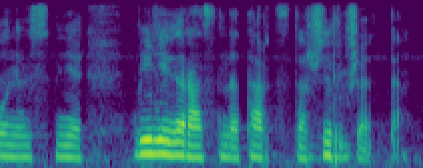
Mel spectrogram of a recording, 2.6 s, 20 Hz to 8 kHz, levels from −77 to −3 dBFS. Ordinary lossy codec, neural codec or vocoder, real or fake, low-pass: none; codec, 16 kHz, 4 kbps, FreqCodec, larger model; fake; 7.2 kHz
